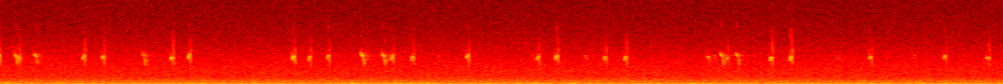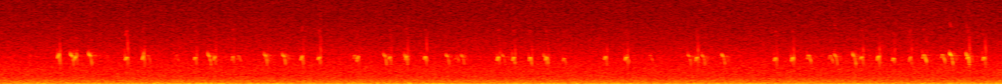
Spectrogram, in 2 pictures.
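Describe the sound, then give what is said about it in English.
A wild bird calls by itself from a tall fir tree, repeatedly in short, high-pitched chirping bursts that come in irregular clusters throughout, over a steady low rumbling background hiss with no voices. “Sorry, this is one of the wild birds calling from that tall fir tree by itself.”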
